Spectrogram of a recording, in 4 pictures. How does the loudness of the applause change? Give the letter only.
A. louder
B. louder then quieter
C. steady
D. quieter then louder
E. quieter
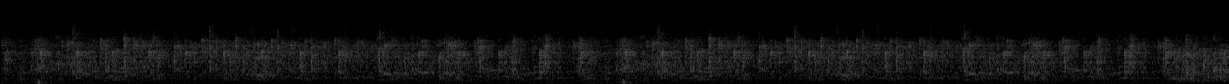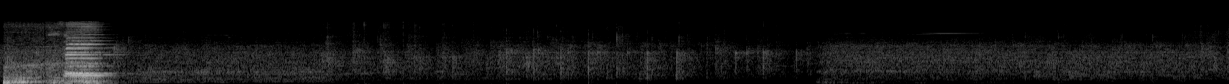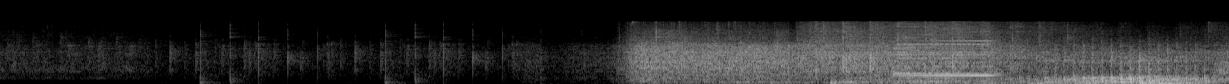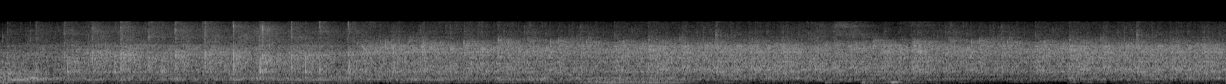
A.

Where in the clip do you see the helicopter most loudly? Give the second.
36 s.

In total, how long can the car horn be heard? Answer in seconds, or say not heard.
3 s.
